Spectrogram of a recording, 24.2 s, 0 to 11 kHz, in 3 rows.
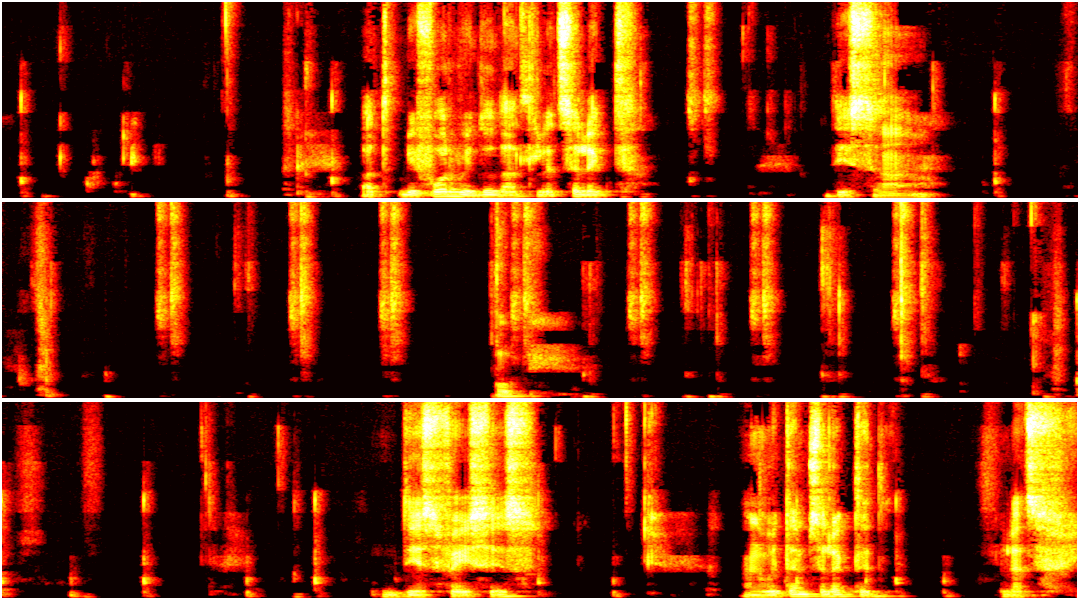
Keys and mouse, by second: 0.3-1.7 middle drag, 4.6 3, 7.4-8.4 drag, 11.8 click, 17.2 middle click, 20.1 middle click, 22.8 click.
